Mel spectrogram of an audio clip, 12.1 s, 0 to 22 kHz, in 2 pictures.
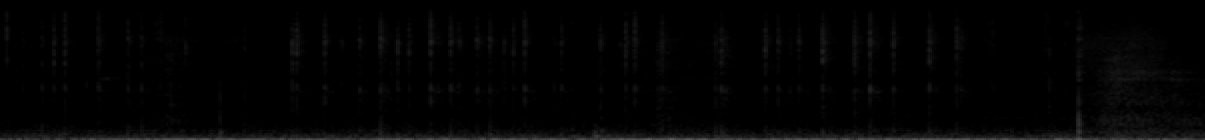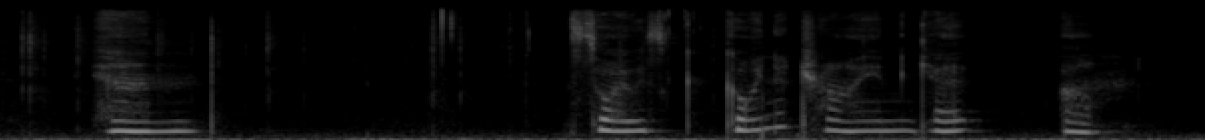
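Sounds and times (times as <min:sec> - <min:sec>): fingers tapping on paper: 0:00.0 - 0:05.0.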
